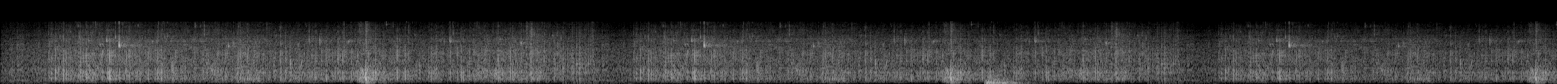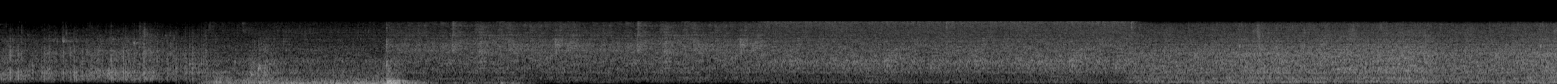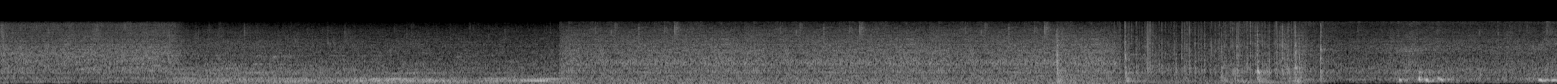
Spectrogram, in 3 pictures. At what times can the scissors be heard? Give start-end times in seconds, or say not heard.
not heard.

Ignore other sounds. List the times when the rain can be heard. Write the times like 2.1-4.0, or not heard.
0.0-46.6.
